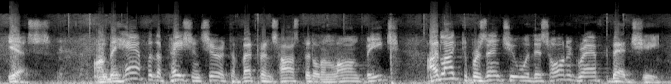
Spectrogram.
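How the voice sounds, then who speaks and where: A man's voice: fairly high pitch, very animated, fairly quick, pushed and bright. An actor playing an earnest, formal patients' spokesman in 1950s radio comedy, on a hissy old recording. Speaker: patients' representative.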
